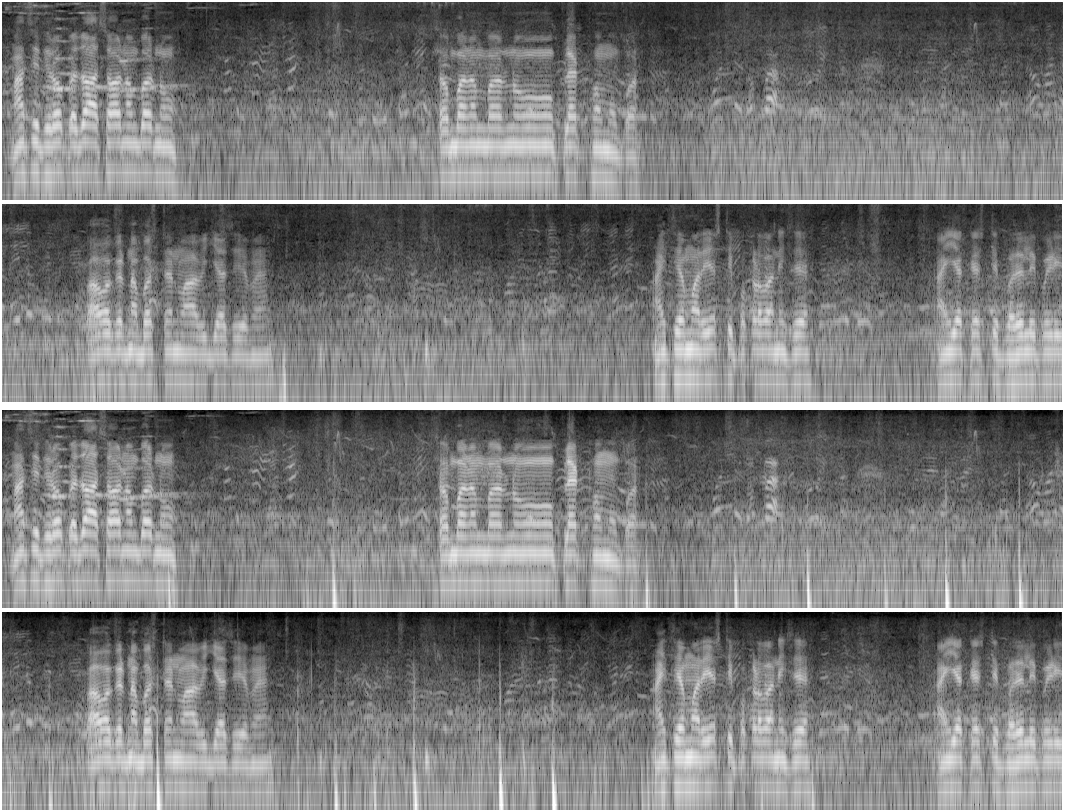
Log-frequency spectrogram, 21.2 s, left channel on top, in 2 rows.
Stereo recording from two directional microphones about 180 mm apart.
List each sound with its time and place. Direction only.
0.1 s speech: 25° left (ahead or behind)
4.4 s speech: 10° left (ahead or behind)
11.4 s speech: 5° left (ahead or behind)
17.1 s speech: 15° left (ahead or behind)
19.9 s speech: 15° left (ahead or behind)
